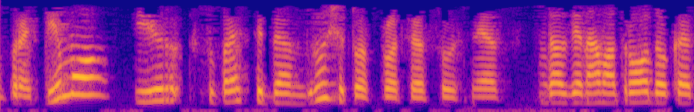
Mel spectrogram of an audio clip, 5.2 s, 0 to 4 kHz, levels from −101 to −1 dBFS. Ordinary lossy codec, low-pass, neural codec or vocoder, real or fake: MP3, 16 kbps; 3.6 kHz; none; real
